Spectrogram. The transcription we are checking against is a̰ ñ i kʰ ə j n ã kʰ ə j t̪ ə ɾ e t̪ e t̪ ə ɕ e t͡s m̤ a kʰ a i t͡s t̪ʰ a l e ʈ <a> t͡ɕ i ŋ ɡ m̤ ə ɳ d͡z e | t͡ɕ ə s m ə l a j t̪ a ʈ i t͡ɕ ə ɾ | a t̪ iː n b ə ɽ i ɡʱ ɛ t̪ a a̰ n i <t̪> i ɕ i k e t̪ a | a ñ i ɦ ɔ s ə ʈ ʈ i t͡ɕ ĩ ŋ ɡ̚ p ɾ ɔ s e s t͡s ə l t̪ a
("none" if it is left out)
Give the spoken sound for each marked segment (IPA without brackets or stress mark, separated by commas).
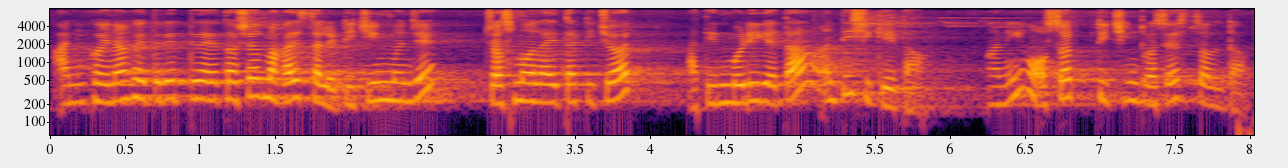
i, t̪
